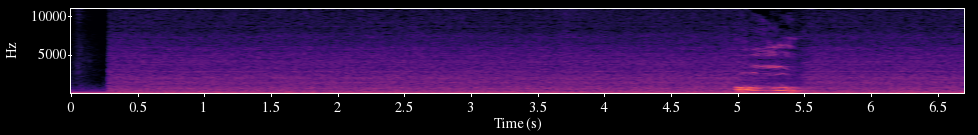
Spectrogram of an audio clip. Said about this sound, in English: Microwave for 90 seconds.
